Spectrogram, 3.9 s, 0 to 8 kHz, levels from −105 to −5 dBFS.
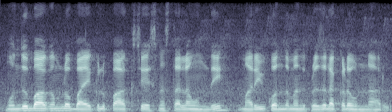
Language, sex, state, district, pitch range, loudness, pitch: Telugu, female, Telangana, Mahabubabad, 120-130 Hz, -19 LUFS, 125 Hz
